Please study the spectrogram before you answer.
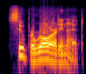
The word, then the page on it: Superordinate: American English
